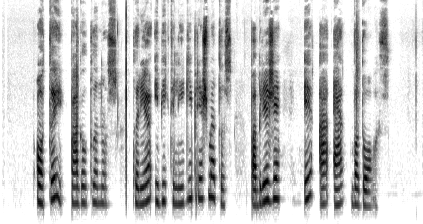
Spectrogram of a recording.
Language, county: Lithuanian, Kaunas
